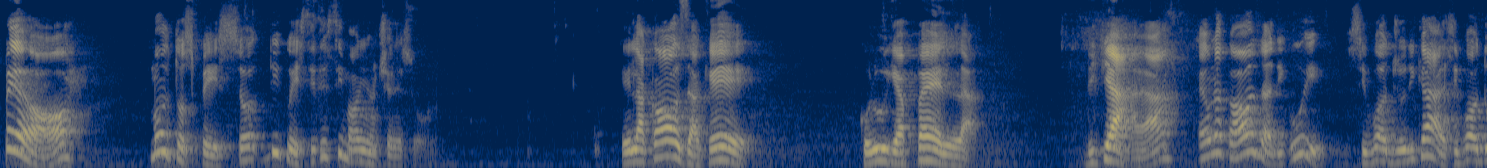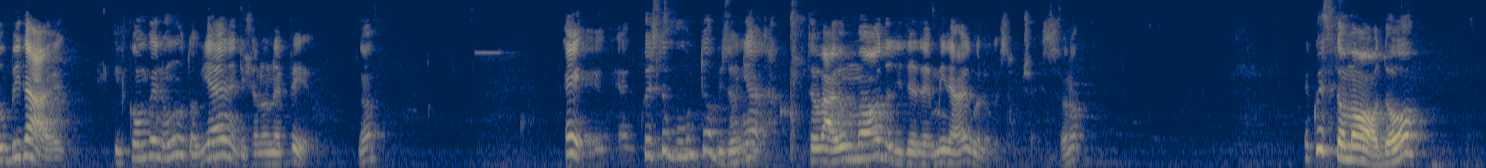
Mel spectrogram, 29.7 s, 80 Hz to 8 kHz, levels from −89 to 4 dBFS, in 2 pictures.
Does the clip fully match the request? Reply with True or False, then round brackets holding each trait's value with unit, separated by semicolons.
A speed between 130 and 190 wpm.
False (115 wpm)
